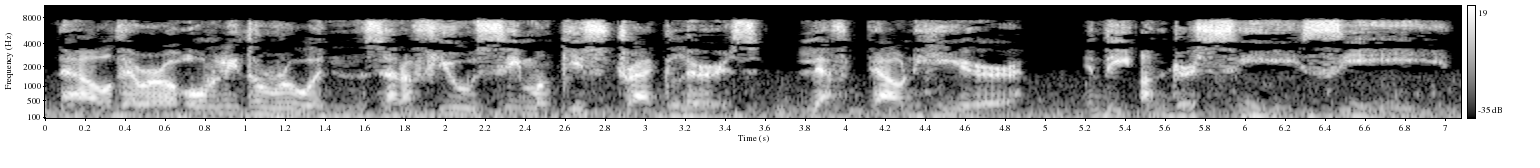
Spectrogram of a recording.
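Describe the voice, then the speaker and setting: A man's voice: medium pitch, animated, measured pace, pushed and bright, lo-fi sound, slight background noise, full character voice. A man playing a greedy, grumbling comic pirate captain with theatrical pirate talk in a podcast skit. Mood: gleeful narrating. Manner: theatrical, pirate-style speech.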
